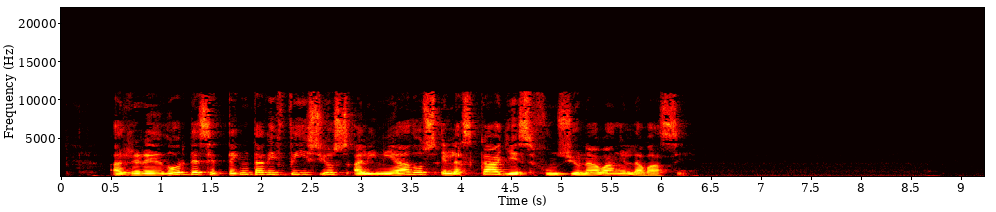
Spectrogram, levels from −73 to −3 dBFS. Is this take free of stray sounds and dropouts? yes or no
yes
